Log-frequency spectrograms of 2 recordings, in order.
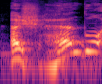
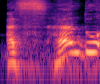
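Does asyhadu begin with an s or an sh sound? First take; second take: sh; s. First: The word has an sh sound. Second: The word has a plain s sound. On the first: The speaker calls it right. "bukan sin kecil, melainkan sin besar" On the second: The speaker calls it wrong. "itu salah. Berarti bukan huruf shin tapi huruf sin"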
